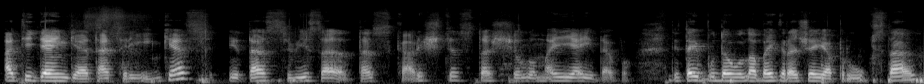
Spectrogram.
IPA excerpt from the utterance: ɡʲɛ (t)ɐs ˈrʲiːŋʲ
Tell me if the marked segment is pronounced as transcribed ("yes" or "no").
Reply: yes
